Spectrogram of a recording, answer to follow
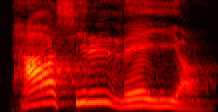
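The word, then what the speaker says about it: βασιλεία: 나라가 임하시오면은, 나라는 바실레이야. 2부 때 바실레이를 발음을 잘못한 것 같아요. 이게 맞냐고 써갖고 왔는데 좀 다르게 써갖고 왔더라고요. 바실레이야. 하나님 나라를 바실레이라고 합니다. 바실레이야라고 합니다.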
